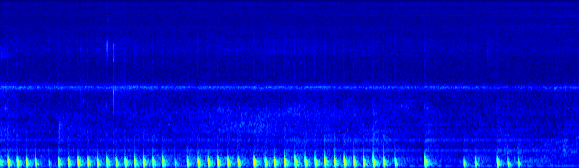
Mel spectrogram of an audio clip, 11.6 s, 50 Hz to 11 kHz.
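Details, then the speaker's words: ME1616 PMAC motor powered on during encoder alignment check, torque commanded but no rotation: steady high hum with low thumps about 2.5 per second; angle offset likely far out before adjustment; stalled motor from encoder misalignment. "So as we have no rotation at all, we're probably quite a long way out on the offset."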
